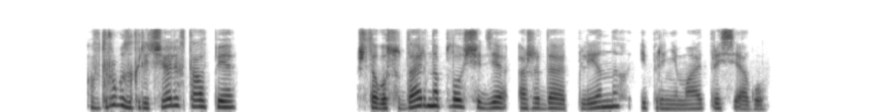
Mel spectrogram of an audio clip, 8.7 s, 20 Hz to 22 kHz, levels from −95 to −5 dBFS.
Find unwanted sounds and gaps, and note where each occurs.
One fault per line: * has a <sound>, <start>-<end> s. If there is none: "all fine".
all fine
